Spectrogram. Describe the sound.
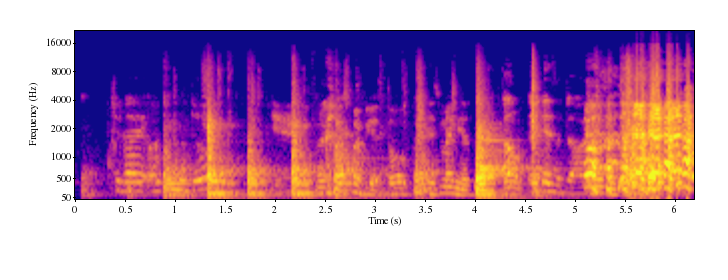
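A series of sharp knocks on a door, irregular and fairly loud, mixed in with a voice talking over them, followed by a burst of noisy laughter-like sound at the end.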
